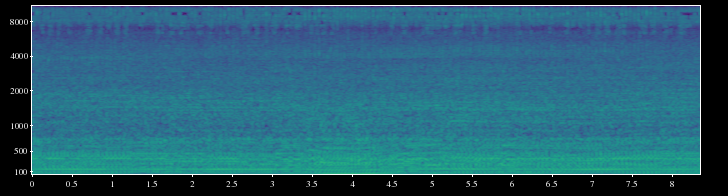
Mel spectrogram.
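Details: Old Snapper two-stroke snow blower, first start after storage with fresh oil-gas mix, before repair; even, steady idle with a regular low thrum and no misses or knocks, though it's dumping gas from a leak: normal engine running.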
